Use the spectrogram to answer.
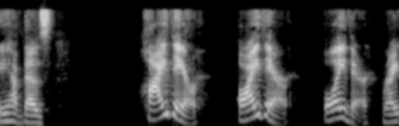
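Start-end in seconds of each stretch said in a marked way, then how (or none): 1.4-3.8 sing-song Irish accent, hard R in "there". Explaining the Irish dialect, demonstrating Irish hard R's. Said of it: "the hard R's because in Irish".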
